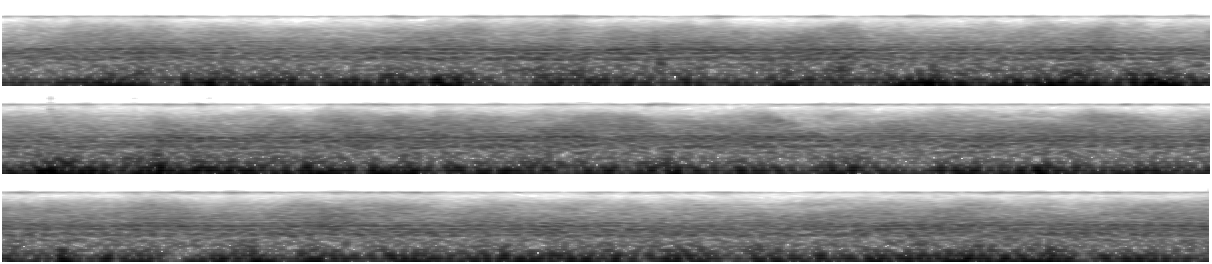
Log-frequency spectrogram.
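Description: An airliner arriving on a flight from Paris, France drones steadily overhead, a broad continuous jet engine roar with slight swells in loudness, moderately loud and sustained for the whole stretch without talk.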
